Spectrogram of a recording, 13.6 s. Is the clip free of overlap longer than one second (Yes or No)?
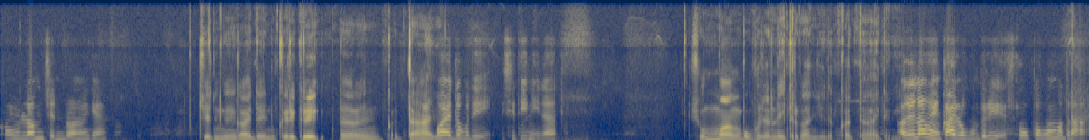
Yes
